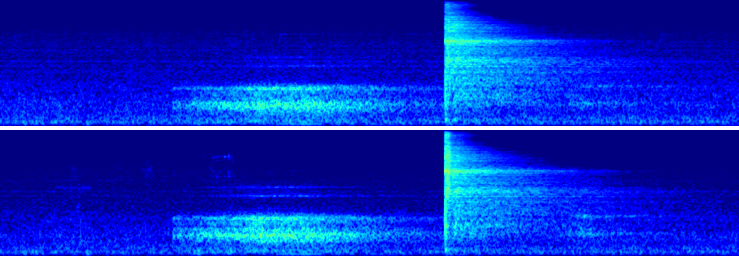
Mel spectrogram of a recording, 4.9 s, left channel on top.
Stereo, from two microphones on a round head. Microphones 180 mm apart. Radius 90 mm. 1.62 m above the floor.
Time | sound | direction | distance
1.1 | breathing | 35° right (ahead or behind) | 0.7 m
3.0 | breaking glass | 30° right (ahead or behind) | 0.9 m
